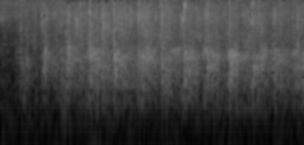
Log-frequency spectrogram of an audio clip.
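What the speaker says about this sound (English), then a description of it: "So a round of applause" An audience claps at an Ayurveda Day celebration and book launch, a dense, even burst of applause sustained for several seconds.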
